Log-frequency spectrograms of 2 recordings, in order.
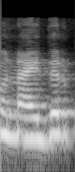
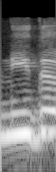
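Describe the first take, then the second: First: The first vowel sounds like 'eye'. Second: The first vowel sounds like 'ee'. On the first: The speaker calls it wrong. "मैं भी इसको नाइदर पढ़ रही हूँ" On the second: The speaker calls it right. "जो इसकी correct pronunciation है वो नीदर है"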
